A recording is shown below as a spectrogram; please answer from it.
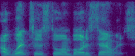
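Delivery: most masculine put-on voice, deep and soft. Prompted to say a simple sentence in their most masculine voice. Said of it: "in your most masculine voice".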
